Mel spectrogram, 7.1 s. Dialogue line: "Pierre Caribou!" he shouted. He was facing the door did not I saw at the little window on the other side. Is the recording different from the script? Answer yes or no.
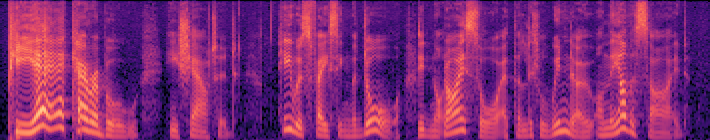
no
